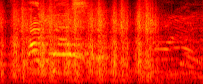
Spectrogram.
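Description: Kellogg's Corn Flakes box shaken, the flakes inside rattling softly, with faint children's voices underneath.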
